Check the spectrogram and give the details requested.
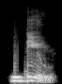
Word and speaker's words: dew: यहाँ पर नियम है, यदि ई के आगे W दे रखा हो, कह रहे कि यदि ई शब्द के आगे W आता है तो EW का उच्चारण यू हो जाएगा, यानी ई के बाद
